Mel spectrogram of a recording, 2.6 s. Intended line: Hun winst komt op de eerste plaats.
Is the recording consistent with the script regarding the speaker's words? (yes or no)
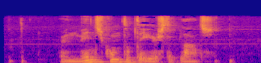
yes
